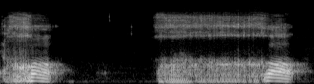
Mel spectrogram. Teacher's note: There's no stoppage of breath, doesn't stop. The sound doesn't stop. Okay? So both of these two sifa are not found in the letter Kha.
